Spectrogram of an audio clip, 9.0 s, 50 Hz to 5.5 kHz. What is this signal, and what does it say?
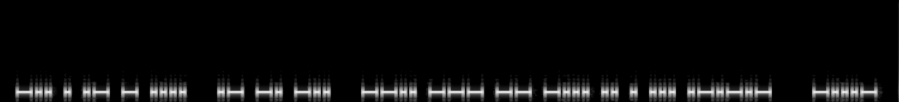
Morse code, heard as a keyed tone, about 25 wpm, 600 Hz. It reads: DEATH AND ZOMBIES. <BT>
